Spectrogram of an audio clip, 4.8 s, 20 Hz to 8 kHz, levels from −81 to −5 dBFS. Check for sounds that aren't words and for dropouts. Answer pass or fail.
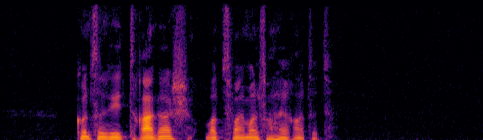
pass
